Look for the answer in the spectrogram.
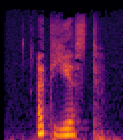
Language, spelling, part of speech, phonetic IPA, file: Russian, отъезд, noun, [ɐtˈjest], Ru-отъезд.ogg
- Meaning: departure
